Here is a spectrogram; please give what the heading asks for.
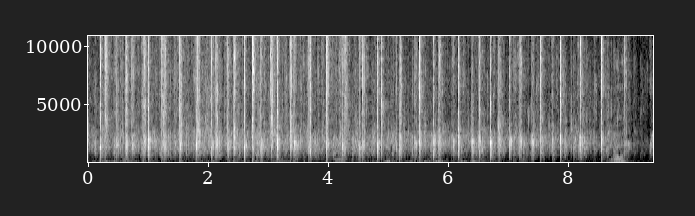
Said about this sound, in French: Et un grand applaudissement pour les Dominis, pour leur accueil et tout ce qu'ils font pour nous.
